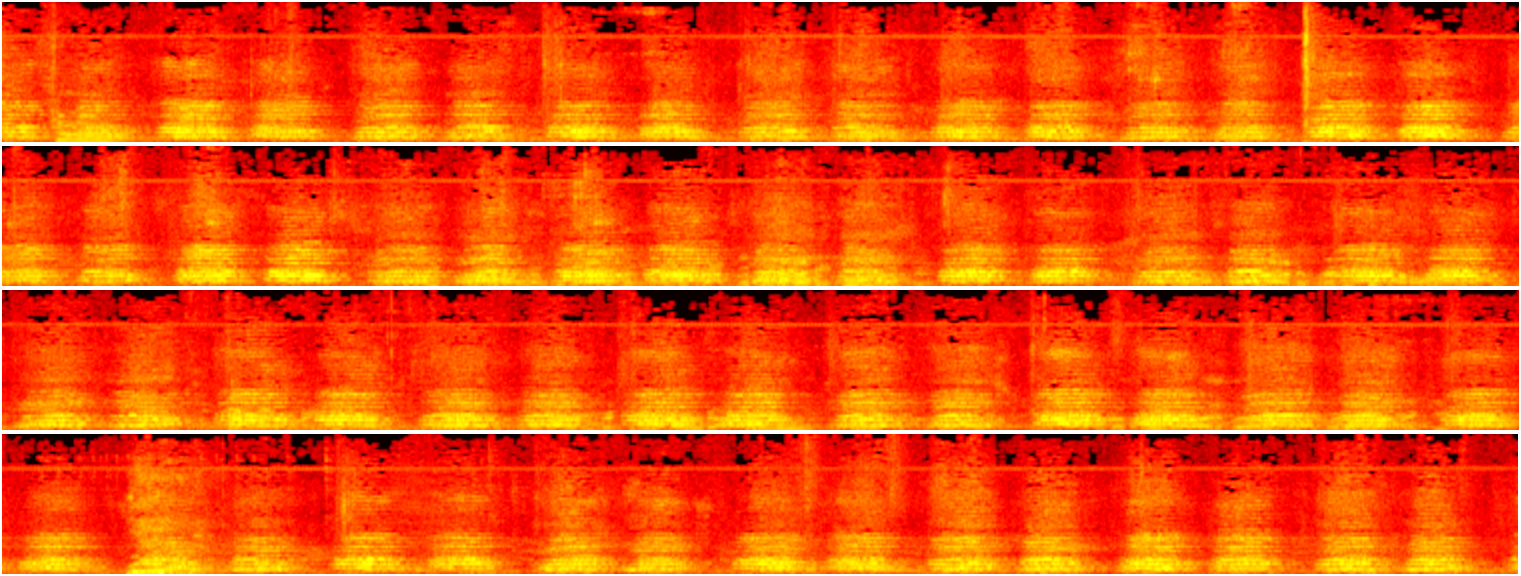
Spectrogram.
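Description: A group of Naga dancers chanting in unison: a rhythmic folk chant of many voices, pulsing evenly at about two beats a second, with low thuds on the beats.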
